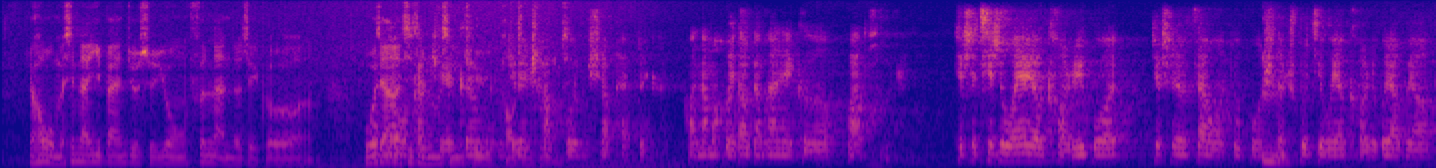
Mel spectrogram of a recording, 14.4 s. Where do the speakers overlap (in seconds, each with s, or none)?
3.7 s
